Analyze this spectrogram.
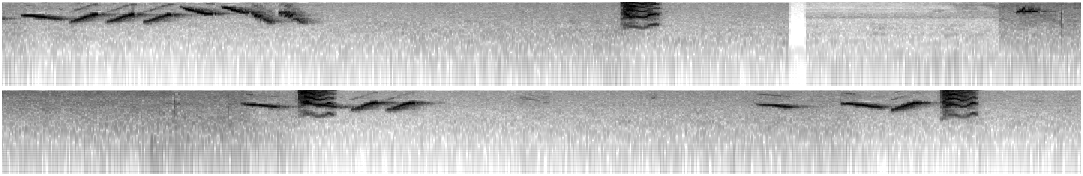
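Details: Yellow-bellied seedeater, known as papa-capim, singing the siu siu song as a tutor, with a female calling. Three phrases of quick, high, slurred whistles, each closed by a loud sharp click, with brief noisy stretches between.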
